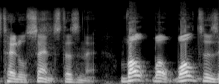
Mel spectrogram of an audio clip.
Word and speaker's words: Walter: Well, Walter's easy because in Austrian, in Austria, you sort of pronounce W's as V's. Yes. Like Wim Wenders and Wagner.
